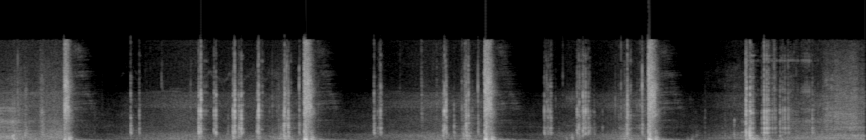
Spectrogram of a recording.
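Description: Pneumatic nail gun driving nails into the wooden roof framing: a string of sharp shots at uneven spacing, a few of them much louder than the rest.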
